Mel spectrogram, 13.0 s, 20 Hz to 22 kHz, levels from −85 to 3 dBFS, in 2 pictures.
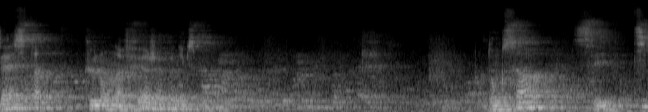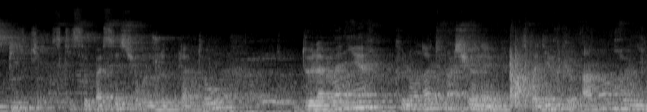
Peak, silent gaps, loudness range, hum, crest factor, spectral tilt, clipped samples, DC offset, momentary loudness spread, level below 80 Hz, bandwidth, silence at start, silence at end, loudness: -12 dBFS; none; 7 LU; none; 18 dB; -7 dB/octave; under 0.1%; 0.2%; 17 LU; -46 dBFS; 14 kHz; 0 s; 0 s; -31 LUFS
